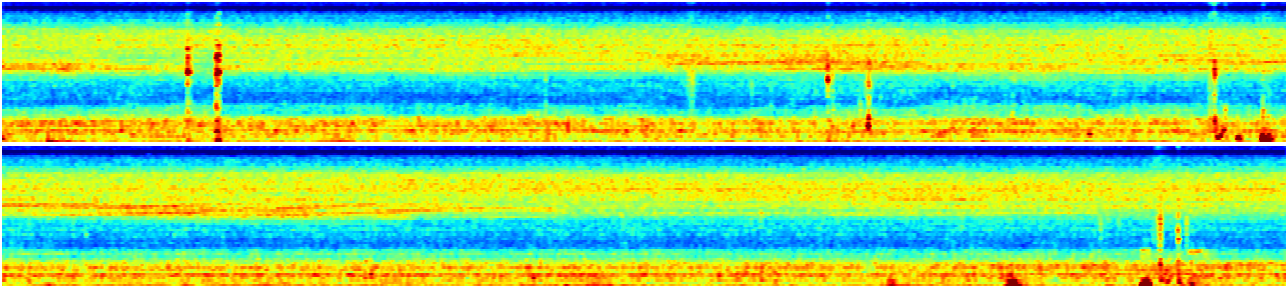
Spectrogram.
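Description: Quiet, steady outdoor background hiss with a high, even drone, broken by a few faint short clicks, around two seconds in, near the middle and near the end.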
